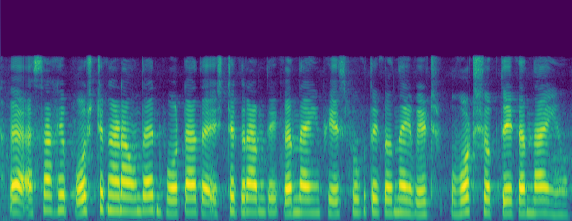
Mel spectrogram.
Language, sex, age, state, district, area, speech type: Sindhi, female, 45-60, Gujarat, Junagadh, urban, spontaneous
